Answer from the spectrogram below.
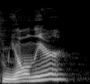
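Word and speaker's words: Mjölnir: Uh, sorry, could you pronounce the name of his hammer just one more time? Mjolnir. Mm, okay, I think it's Mjolnir.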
